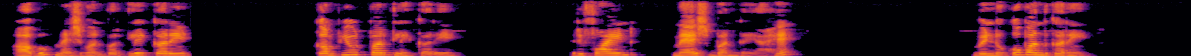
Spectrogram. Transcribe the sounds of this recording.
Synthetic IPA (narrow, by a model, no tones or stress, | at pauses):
ɐbmɛːʃbɐnpɐɾklɪkːɐɾẽː | kɐ̃mpjuːʈ̚pɐɾklɪkːɐɾẽː | ɾɪfaːɪɳɖ | mɛːʃbɐnɡɐjaɦɛː | ʋɪ̃ɳɖõkobɐ̃nd̪kɐɾẽː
